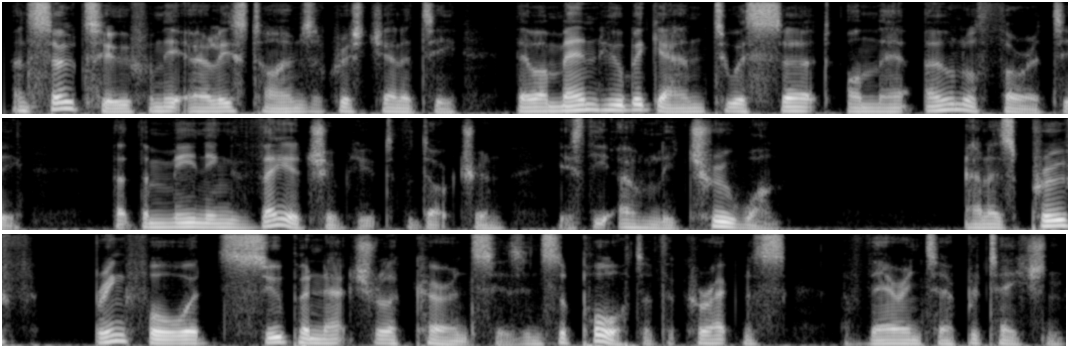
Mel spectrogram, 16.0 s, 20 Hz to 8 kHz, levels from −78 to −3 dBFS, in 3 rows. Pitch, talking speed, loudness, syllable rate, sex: 100 Hz, 180 wpm, -20 LUFS, 6.2 syllables/s, male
